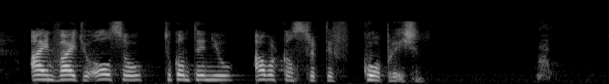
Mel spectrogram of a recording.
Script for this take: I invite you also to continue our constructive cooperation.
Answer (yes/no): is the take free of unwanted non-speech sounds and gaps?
no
